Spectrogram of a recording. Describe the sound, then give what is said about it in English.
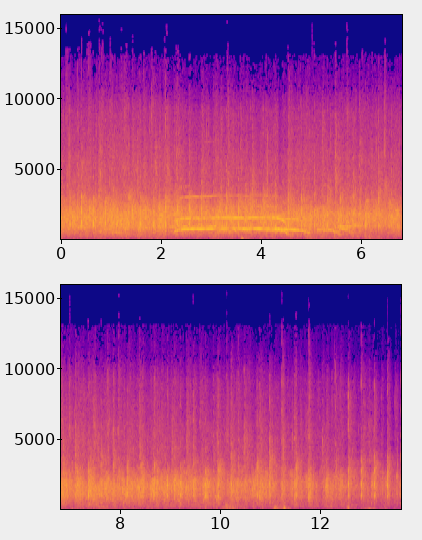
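Sustained audience applause for Doug Tallamy, professor of Entomology and Wildlife Ecology at the University of Delaware: dense steady clapping that slowly tapers, with a brief whistle-like tone rising above it early on. “Let's give him a big round of applause.”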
